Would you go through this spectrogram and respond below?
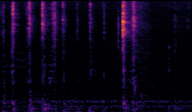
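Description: Typing on a computer keyboard, a quick run of light, close keystroke clicks in an irregular rhythm, one louder tap near the end, quiet with no talking.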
